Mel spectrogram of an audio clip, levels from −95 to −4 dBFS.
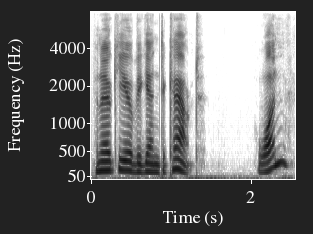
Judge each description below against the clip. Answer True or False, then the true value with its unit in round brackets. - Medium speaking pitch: True (170 Hz)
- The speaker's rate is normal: False (115 wpm)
